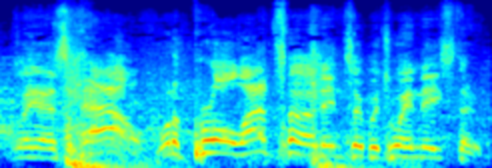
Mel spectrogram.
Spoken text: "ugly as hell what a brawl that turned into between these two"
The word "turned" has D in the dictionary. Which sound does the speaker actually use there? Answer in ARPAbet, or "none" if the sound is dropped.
none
